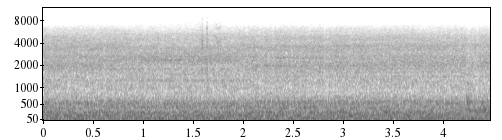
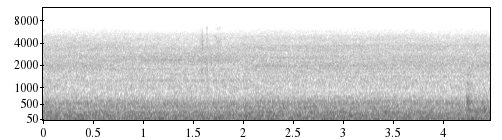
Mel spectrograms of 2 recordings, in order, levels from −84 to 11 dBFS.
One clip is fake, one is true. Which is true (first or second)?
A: first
